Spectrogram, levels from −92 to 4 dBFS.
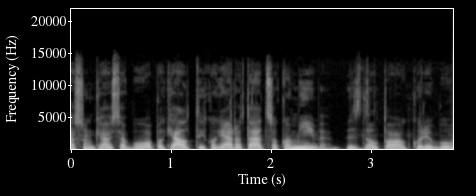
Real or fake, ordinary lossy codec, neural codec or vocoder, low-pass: real; Opus, 64 kbps; none; 14.4 kHz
